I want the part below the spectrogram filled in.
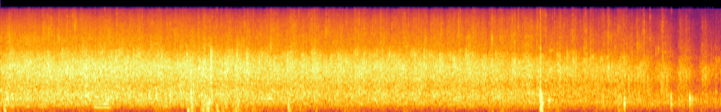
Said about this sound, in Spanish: Eh, así que te quiero agradecer, por favor, un aplauso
